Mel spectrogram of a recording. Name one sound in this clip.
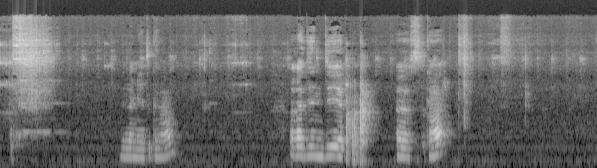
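Dry powder pours softly from one bowl into another.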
